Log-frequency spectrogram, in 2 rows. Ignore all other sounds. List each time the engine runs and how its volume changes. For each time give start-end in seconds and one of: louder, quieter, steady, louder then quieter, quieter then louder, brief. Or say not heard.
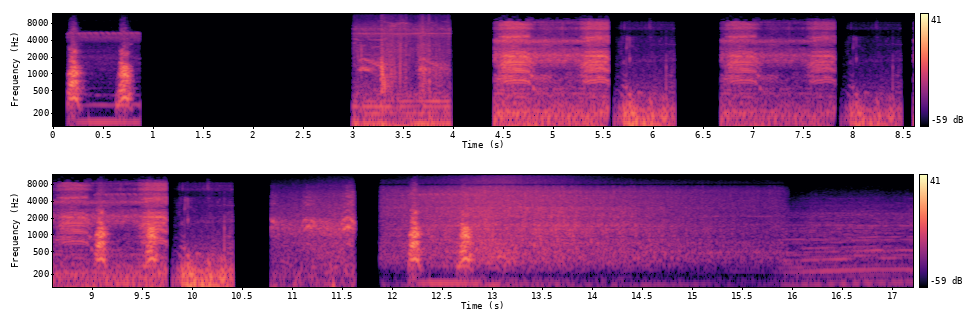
11.8-17.1 quieter.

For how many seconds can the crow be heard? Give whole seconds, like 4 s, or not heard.
9 s.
